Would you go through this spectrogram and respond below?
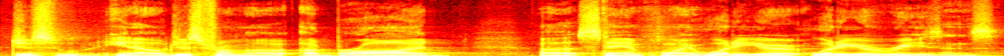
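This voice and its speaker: A man's voice: fairly low pitch, steady tone, measured pace, darkish tone. A man hosting a panel discussion, thinking aloud in an earnest, conversational way. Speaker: show host.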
